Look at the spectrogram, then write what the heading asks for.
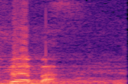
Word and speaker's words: Weber: pronounce it correctly Max Weber I hear that the Germans make V okay so then I was right was always good to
